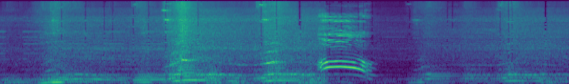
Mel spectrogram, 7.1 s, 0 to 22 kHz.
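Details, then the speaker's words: Modified 2014 Audi S4 B8.5 supercharged V6 with aftermarket intake, pulley and exhaust, fire-damaged salvage car first start after repair, low on coolant; quick throttle blip with rising-and-falling supercharger whine; normal supercharger whine on rev. "I can hear a supercharger here."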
